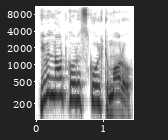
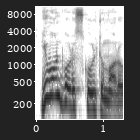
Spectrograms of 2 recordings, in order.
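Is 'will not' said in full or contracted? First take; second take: full; contracted. First: 'Will not' is said as two full words. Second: 'Will not' is shortened into one word. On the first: The speaker calls it wrong. "विल नॉट की जगह पे बजाय वोंट कह देना ज्यादा बेहतर है" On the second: The speaker calls it right. "ये ज्यादा बेहतर है"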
